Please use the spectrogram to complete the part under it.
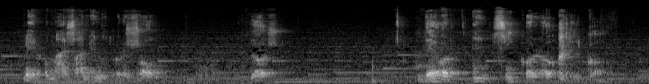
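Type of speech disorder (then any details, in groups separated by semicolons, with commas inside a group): Oesophageal speech; laryngectomy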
